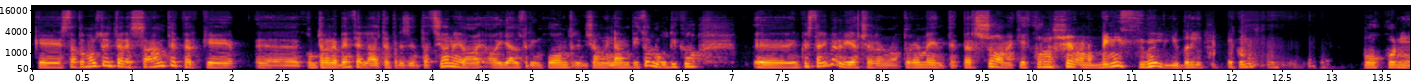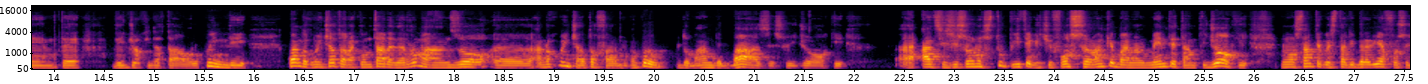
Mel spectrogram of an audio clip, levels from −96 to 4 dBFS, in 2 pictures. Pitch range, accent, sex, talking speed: 130-165 Hz, native, male, 155 wpm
